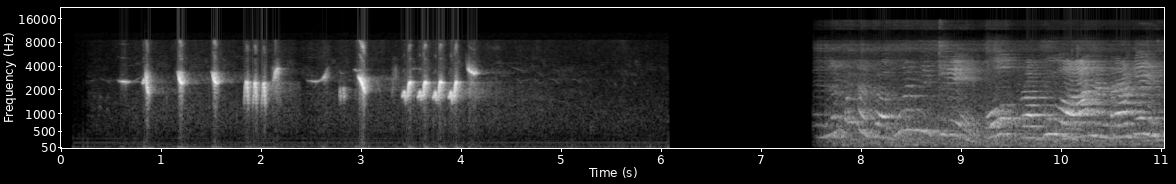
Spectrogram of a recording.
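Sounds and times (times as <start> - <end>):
small bird chirping: 0.2 - 6.1.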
